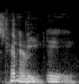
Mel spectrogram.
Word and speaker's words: Tempe: It's kind of tricky to pronounce. It really is. I mean, I've been told you put equal emphasis on both syllables, so it's Tempe.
